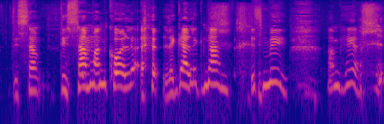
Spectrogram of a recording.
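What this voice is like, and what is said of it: Attempted French accent sounding Spanish. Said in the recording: “Should be French. ... But that's a bit Spanish accent. ... I'm not the best with accents.”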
